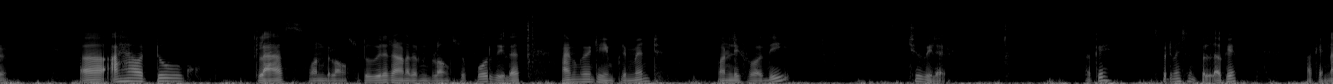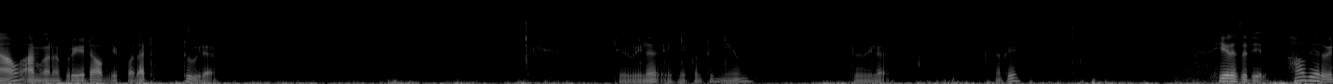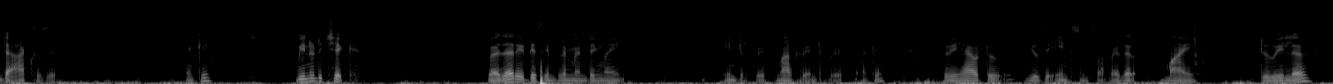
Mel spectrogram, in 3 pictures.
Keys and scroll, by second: 7.3 ctrl+space, 11.1 ctrl+s, 17.1 ctrl+c, 18.3 ctrl+v, 21.4 ctrl+v, 22.8 ctrl+s.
